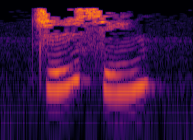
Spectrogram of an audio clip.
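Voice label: "执行", Mandarin Chinese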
